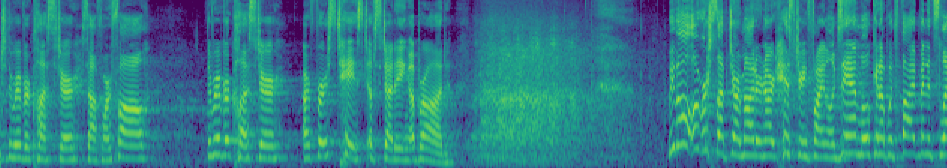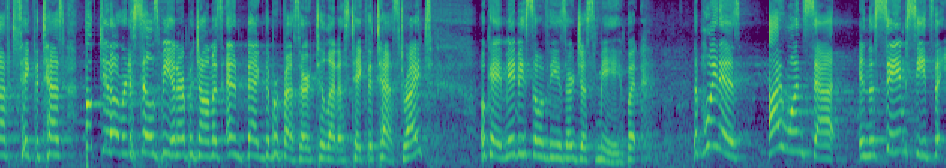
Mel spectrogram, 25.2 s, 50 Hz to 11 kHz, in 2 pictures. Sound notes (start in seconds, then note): 6.2 people laughing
